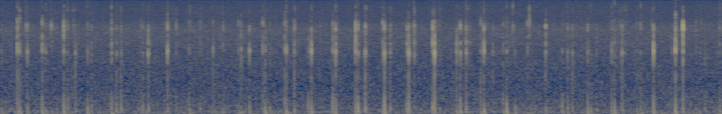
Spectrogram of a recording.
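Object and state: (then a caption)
Cork block. A small, solid block of natural cork, held in both hands close to the mouth in front of a microphone, is scratched and tapped with long fingernails. A rapid, uneven stream of short, dry taps and clicks with bright ticks sits over a soft, continuous scratching rustle with a low, muted body. Each tap dies away almost instantly.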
